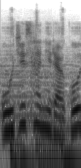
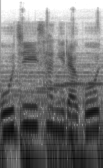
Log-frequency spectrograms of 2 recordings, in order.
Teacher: 지는 한 박자로 짧게 발음됩니다. · 지 뒤에 이를 길게 늘려서 발음합니다. 이때 지이는 두 박자처럼 발음되어야 합니다. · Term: 장음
